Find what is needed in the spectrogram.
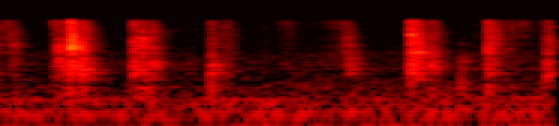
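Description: Tarot cards being handled and shuffled to draw the next card: a series of sharp, irregular clicks and snaps, the loudest about a third of a second in.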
